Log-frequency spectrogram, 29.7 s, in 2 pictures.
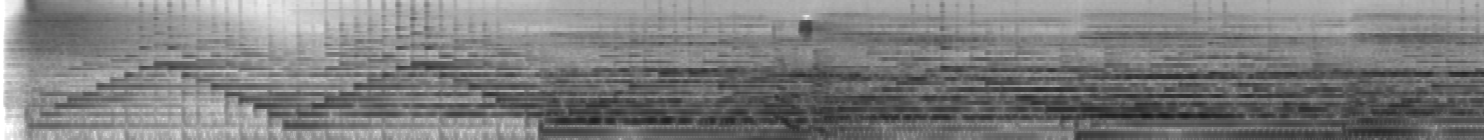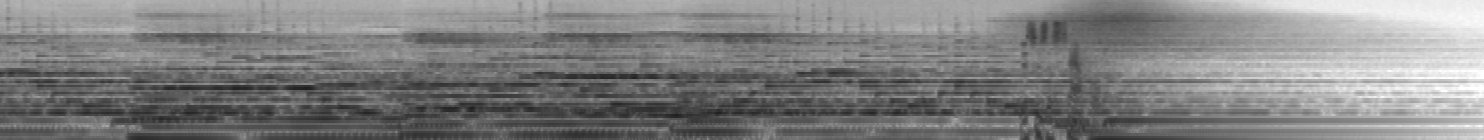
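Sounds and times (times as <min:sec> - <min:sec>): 
harp: 0:00.3 - 0:28.2
choir: 0:04.3 - 0:26.7.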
